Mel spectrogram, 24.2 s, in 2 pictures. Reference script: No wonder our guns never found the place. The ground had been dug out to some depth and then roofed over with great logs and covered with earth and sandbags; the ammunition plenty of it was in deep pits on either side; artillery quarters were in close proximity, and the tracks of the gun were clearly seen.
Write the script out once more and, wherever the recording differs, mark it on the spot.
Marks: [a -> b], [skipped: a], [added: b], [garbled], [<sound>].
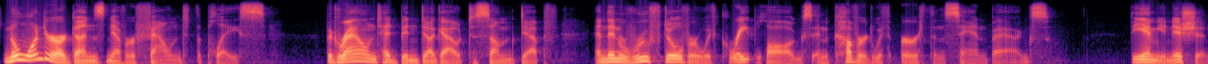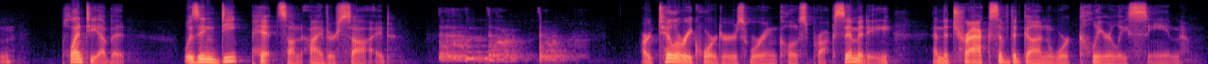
No wonder our guns never found the place. The ground had been dug out to some depth and then roofed over with great logs and covered with earth and sandbags; the ammunition plenty of it was in deep pits on either side; [cough] artillery quarters were in close proximity, and the tracks of the gun were clearly seen.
